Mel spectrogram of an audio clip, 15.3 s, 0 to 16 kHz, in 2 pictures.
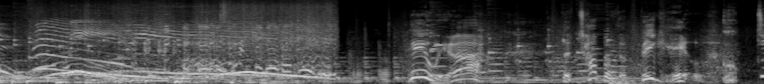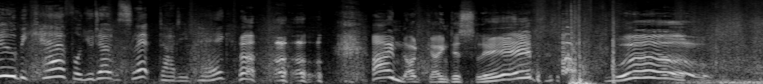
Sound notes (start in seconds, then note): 1.3 giggling; 7.0 snorts; 10.0 chuckles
